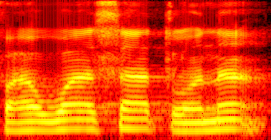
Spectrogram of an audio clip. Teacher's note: نقعا فأثرن به نقعا. فوسطن، واو ہونٹوں کی گلائی سے اور توا ساکن میں قلقلہ کریں گے اور توا کو پر پڑا جائے گا.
